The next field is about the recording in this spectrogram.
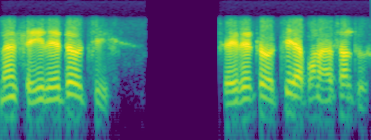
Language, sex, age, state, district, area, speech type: Odia, male, 45-60, Odisha, Balasore, rural, conversation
